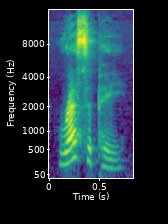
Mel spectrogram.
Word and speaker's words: recipe: Many of these words came into English from other languages, and so they don't follow the typical trend of a silent E at the end.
